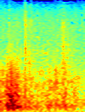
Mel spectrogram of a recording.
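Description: Rain with a low rumble of thunder in the survival game The Forest, a brief burst of thunder up front fading into steady rainfall, no talking.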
